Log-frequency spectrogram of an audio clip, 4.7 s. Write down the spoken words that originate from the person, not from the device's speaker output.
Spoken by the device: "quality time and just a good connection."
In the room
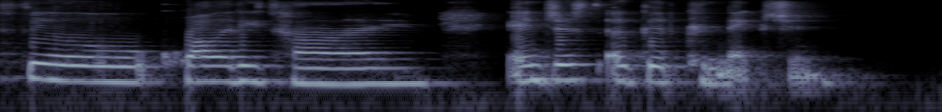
none

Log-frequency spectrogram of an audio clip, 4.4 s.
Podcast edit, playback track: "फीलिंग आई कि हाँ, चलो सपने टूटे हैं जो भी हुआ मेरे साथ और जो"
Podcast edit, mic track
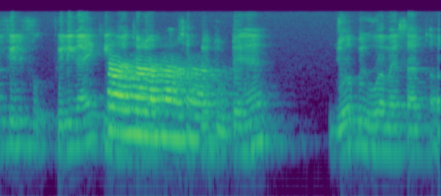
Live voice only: हाँ, हाँ, हाँ, हाँ।

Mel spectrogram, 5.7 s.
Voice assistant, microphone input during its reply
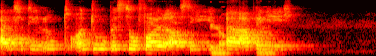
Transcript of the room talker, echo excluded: genau. Mhm.

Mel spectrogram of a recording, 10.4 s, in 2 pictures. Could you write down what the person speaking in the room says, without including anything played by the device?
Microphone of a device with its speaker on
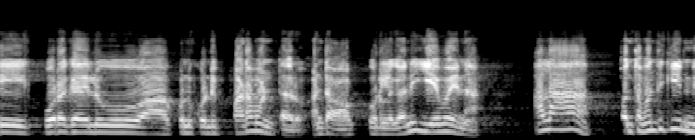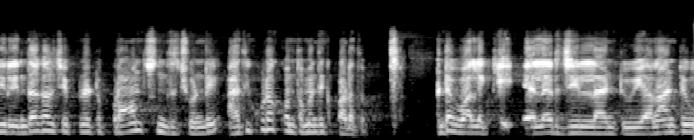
none

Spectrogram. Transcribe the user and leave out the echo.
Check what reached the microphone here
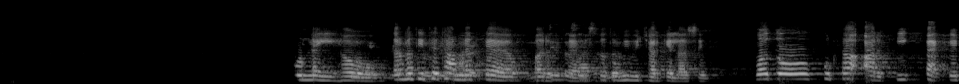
कोण किती मेहनत करतो ह्याला काही फरक नाही. मग ते तसंच झालं

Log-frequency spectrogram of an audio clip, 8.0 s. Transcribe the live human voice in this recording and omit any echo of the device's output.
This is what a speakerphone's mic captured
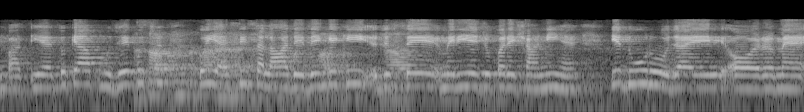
जैसा आपने बताया है मैं समझ पा रहा हूँ क्योंकि आप कहीं न कहीं

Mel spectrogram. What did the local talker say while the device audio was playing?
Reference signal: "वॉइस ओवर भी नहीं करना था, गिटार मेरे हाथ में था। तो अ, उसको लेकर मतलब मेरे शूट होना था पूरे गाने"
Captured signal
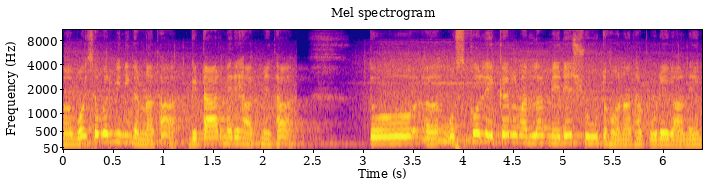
हुँ, हुँ।

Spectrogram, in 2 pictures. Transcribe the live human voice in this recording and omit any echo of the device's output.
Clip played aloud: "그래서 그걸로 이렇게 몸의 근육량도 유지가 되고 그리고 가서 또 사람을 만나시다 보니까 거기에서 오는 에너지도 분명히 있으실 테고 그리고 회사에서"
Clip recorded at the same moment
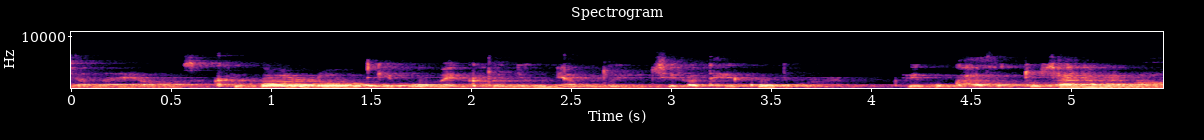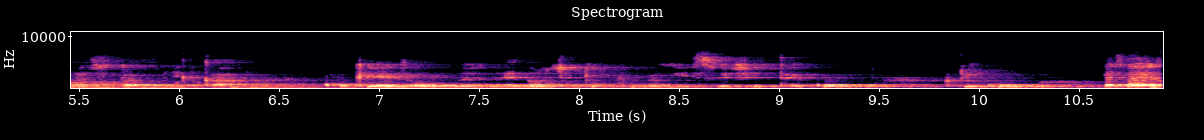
아 그렇군요.

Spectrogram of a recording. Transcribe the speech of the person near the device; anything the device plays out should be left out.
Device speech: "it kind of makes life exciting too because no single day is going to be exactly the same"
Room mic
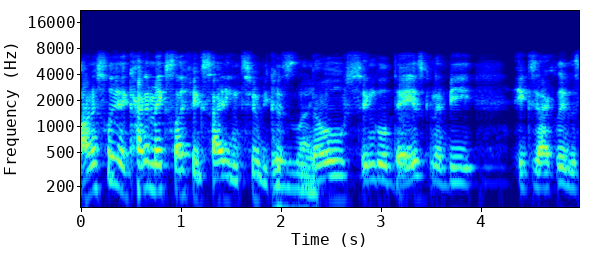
in like,

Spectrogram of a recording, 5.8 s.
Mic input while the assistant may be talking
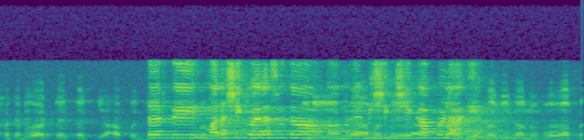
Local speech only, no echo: तर ते मला शिकवायला सुद्धा अ, म्हणजे मी शिक्षिका पण आहे.

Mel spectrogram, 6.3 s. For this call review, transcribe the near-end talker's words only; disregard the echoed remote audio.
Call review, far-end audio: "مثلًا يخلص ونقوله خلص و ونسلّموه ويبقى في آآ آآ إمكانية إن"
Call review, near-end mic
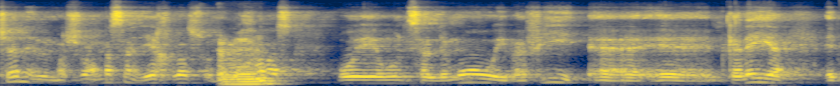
تمام،

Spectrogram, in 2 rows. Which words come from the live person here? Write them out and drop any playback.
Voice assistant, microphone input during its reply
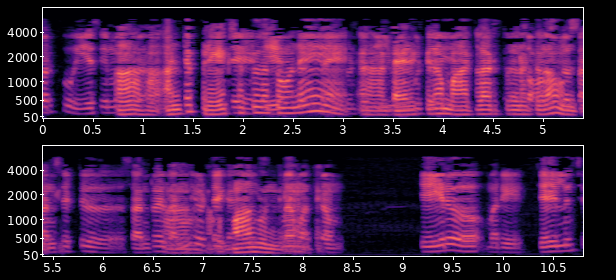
none

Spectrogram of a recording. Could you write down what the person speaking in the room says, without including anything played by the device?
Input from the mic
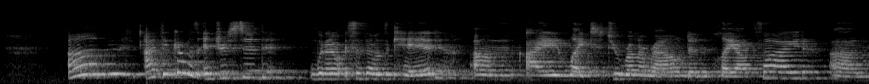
none

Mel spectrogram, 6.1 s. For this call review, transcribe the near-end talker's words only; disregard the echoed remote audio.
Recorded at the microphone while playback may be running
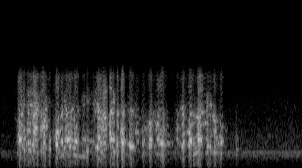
none

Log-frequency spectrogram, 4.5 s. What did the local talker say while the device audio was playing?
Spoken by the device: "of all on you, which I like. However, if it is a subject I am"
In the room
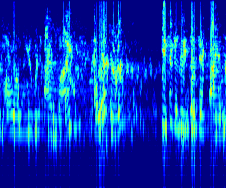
none

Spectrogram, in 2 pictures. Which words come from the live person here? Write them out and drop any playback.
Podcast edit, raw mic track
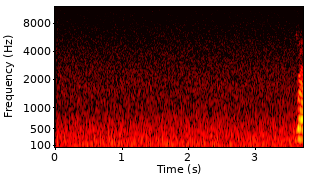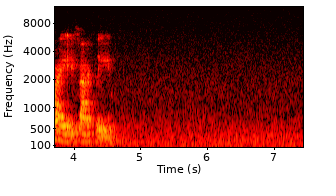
right, exactly.

